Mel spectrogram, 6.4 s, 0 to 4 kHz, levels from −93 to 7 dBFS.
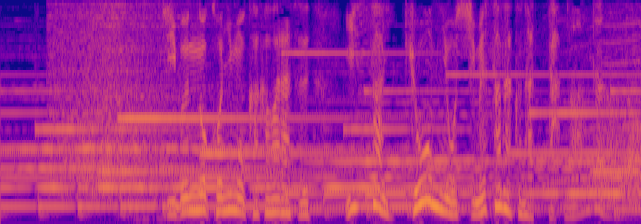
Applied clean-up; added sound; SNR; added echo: none; none; none; none.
